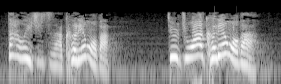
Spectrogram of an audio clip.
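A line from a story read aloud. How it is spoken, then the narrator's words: Loud cry. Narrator (Chinese): 巴迪买他就要大声喊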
